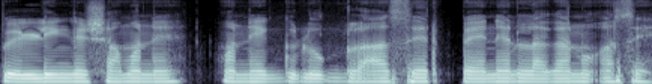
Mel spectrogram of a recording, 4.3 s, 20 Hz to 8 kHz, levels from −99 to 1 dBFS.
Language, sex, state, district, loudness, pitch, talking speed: Bengali, male, Assam, Hailakandi, -16 LUFS, 125 Hz, 95 wpm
